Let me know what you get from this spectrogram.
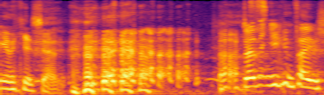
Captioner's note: laughing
